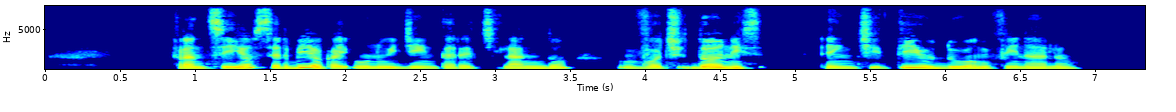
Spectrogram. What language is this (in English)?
Esperanto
